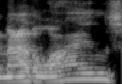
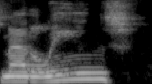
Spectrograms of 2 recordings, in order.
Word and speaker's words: madeleine: Is it Madeleines? Madeleines? I always said Madeline's, but I could be totally wrong.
